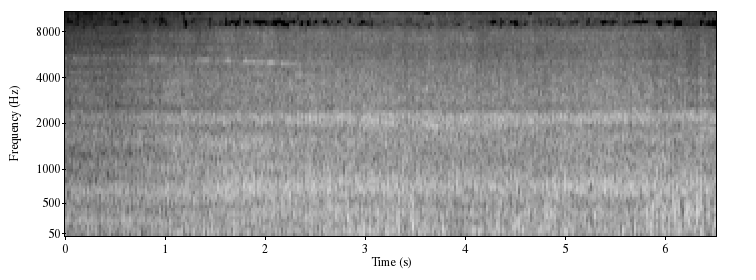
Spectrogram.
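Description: LNER Azuma (Hitachi) passenger train passing at speed: a rushing wheel-on-rail noise that builds over the first two seconds and then holds steady, with a high whine running through it.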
